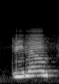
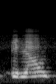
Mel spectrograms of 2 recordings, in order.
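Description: No difference in how they are said.

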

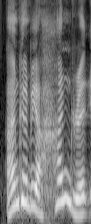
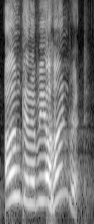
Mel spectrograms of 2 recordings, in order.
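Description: First: Said in the usual way. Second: Higher and louder, playfully incredulous; mock exasperated outburst. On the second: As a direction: blurt it out as if the numbers can't be real. Abraham doing the math aloud.

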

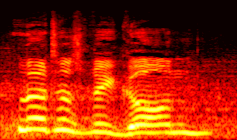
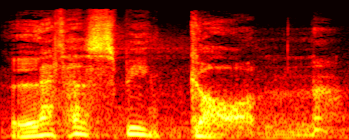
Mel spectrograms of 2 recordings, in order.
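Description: First: Much higher, pleading Let us be gone; begging to leave, voice lifted high; Fortunato pleading. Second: Lower, softer, slow Let us be gone; mock the plea back, coldly and slowly; cold echo. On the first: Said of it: "The voice said". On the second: Montresor echoes coldly. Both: A narrator's reading.

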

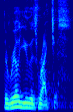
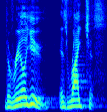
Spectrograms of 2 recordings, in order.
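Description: First: Said in the usual way. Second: Slow, louder, weighty restatement; emphatic repeat. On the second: Shown as a demonstration. Preacher repeating the key point to the church, emphatic. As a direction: drive home REAL YOU and RIGHTEOUS, loud and drawn out. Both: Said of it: "I'm gonna say it again".

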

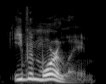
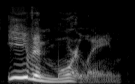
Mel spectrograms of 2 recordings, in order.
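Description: First: Louder stress on "more lame"; emphatic. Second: "Even more lame" dragged out slowly and louder; slow emphatic repeat. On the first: Co-host mocking the loser's speech, emphatic. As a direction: hit "even more lame" hard and disgusted. Repeating his reaction with emphasis. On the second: Co-host repeating his verdict on Emmanuel, slow and louder. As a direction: stretch every word of "Even more lame" in disgust. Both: Retold or imitated.

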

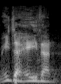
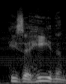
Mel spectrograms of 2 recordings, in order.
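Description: First: A touch of contempt on heathen; mildly scornful, a bit louder; little contempt. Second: Said in the usual way. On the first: Shown as a demonstration. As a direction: sneer lightly at the heathen. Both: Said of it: "I'll say it like you got a little contempt for him".

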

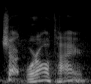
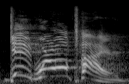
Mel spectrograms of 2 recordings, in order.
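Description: First: Said nicely. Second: High, exasperated comeback; not nice. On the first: Kirk answering his tired friend Chuck, said nicely. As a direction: let him down kindly and quietly. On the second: Kirk answering the preacher's complaint of tiredness, exasperated. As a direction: fire it back much higher, fed up with the complaint. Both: Acted. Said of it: "even if he says it nicely".

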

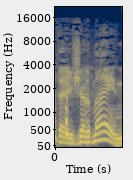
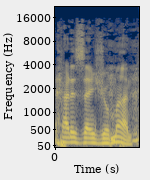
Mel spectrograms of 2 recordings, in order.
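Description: First: French pronunciation of Germain. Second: Said in the usual way. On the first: Shown as a demonstration. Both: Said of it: "I went with the Germain, not, not like Paris Saint-Germain".

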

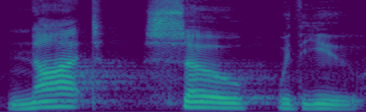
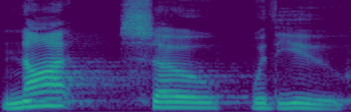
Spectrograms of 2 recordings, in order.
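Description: First: Slow and weighty, each word apart; slow emphatic quote. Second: Very slow, softer, each word set apart; slow it right down and let it sink in; slow repeat to sink in. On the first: Acted. Preacher stressing Jesus's words to the congregation, slow and weighty. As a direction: let each word land slowly. Quoting Jesus, then dwells on it. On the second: Shown as a demonstration. Preacher repeating Jesus's words so they sink in, very slow and soft. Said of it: "let those four words kind of sink in".

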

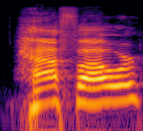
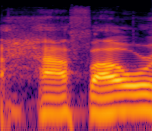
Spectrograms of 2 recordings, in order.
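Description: First: High, rising questioning repeat; incredulous. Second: Said in the usual way. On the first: Real, not acted. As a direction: echo it in disbelief. Repeats the time in disbelief.

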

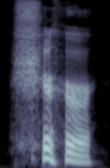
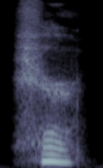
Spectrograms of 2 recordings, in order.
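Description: First: Light amused sure; a little laugh in it; chuckling. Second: Soft, airy whisper; breathless whisper. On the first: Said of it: "he chuckled". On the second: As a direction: barely breathe the word. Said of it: "he whispered breathlessly". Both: A narrator's reading.

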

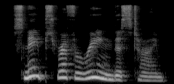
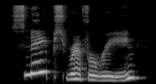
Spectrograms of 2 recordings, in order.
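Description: First: "Snape's refereeing" shouted slowly, higher and louder, falling at the end; "Snape's refereeing this time" as a loud, falling announcement; yelling. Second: "Snape's refereeing?" slow and louder, rising in shock; "Snape's refereeing?" as a slow, astonished, rising question; spluttering disbelief. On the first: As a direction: lean on "Snape's" as a stern warning. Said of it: "he yelled". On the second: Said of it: "he spluttered through a mouthful of mud". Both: A narrator's reading.

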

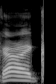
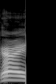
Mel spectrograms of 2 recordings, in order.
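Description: First: Mock dentist. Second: Said in the usual way. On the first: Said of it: "He's like". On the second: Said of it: "And then he's like".

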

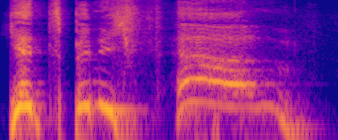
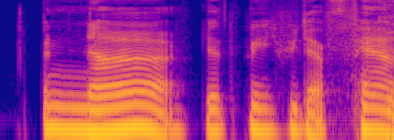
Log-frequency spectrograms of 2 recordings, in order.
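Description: First: High, slow, drawn-out puppet voice; a hammed-up, stretched-out Grobi call. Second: Grobi voice. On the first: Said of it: "wo der immer so wegläuft". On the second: Retold or imitated. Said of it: "Grobi oder so?".

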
